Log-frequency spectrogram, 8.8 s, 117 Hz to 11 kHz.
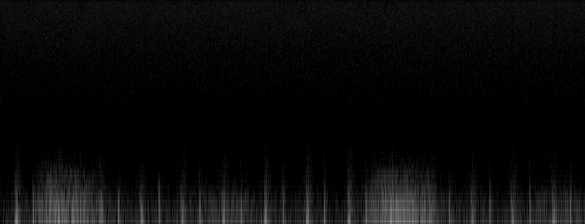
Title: Heartbeat Sounds for Sleep - 30 minutes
